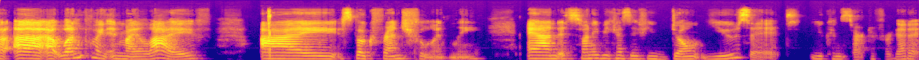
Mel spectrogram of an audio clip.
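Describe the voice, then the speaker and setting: With a General American accent, the speaker goes at a fairly slow pace in a bright, sharp tone, showing big swings in loudness and ordinary pitch variation. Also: woman, medium pitch for a woman. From Colorado, US. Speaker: English teacher. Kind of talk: online class conversation. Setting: video call.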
